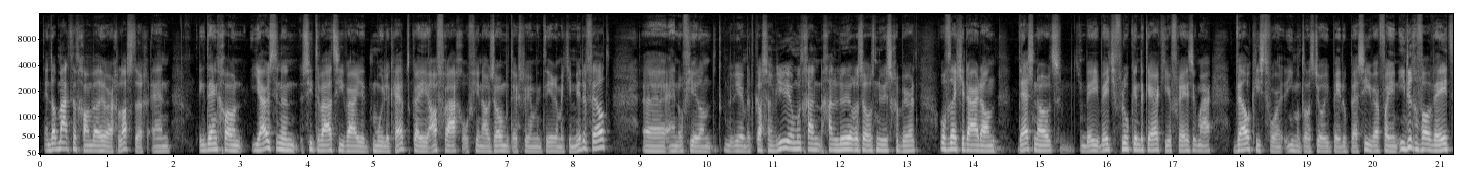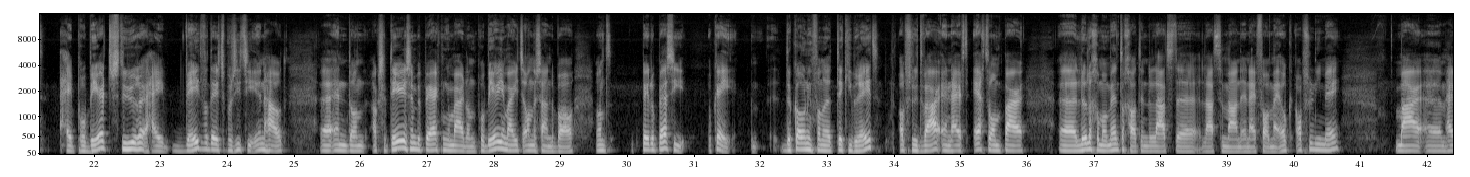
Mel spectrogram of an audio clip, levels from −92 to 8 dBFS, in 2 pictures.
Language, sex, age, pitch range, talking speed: Dutch, male, 20-39, 115-145 Hz, 205 wpm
